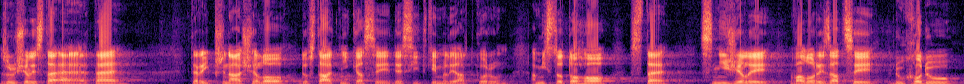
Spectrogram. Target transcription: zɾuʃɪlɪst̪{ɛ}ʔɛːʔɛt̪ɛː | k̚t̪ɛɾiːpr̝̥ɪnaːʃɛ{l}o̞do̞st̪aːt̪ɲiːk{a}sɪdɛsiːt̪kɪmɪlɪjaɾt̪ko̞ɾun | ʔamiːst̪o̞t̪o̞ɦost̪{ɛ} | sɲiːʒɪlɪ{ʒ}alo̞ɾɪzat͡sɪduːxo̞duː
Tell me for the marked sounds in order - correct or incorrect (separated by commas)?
correct, correct, correct, correct, incorrect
